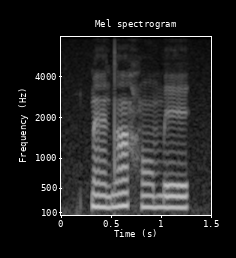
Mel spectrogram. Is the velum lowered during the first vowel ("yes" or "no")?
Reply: yes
